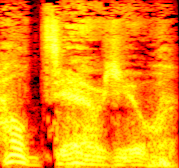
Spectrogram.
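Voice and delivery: outraged, indignant scolding with righteous outrage. Taking the floor to answer something said last week: mock-outraged Greta Thunberg impression. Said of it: "In my greatest Greta Thunberg voice".

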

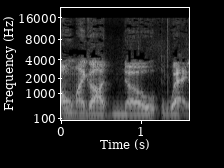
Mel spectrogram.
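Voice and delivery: stunned disbelief, slow and very drawn out. Retelling own reaction to hearing who was going to prom: imitating own shocked reaction. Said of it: "I was, like, shocked".

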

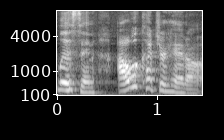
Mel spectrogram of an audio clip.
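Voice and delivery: normal talking voice

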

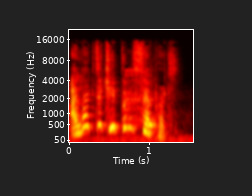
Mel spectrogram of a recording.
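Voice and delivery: very high, flustered, squeaky freak-out voice. Answering whether they would freak out on people like Jen, doing a terrible Jen impression. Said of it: "That was my Jen impression".

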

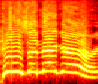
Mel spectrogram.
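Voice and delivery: sudden, high-pitched screamed outburst. Retelling how a guy from Seinfeld suddenly started screaming, reenacting someone screaming. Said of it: "he just started screaming".

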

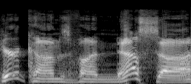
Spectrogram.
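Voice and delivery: loud, high, slow club DJ announcer voice. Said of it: "talking in my stripper D J voice".

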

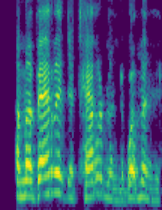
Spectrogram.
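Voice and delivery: best-effort put-on Scottish accent. Retelling her answer to someone asking about serving two missions, best Scottish accent. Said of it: "And I said in my best scottish accent".

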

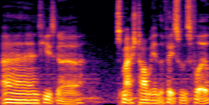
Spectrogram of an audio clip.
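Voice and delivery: normal talking voice

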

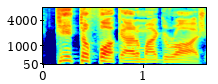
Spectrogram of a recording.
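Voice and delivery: full-throated, loud, raging screaming yell. Retelling chasing a man from the garage, the speaker retells a scream at him. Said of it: "i'm screaming at seven in the morning to the top of my".

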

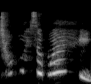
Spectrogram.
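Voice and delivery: very high-pitched voice. Retelling telling her children to put toys away; high-pitched voice. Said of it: "in that high pitch".

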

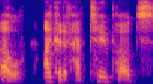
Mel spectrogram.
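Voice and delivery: put-on petulant spoilt-brat voice. Quoting a villain's line from episode three: imitating a spoilt brat. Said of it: "sort of like a spoilt brat said".

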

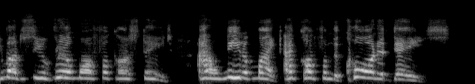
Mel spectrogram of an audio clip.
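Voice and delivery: high-pitched, boastful, hyped-up screaming. Retelling a guy at a venue who skips the mic: imitating Knack screaming. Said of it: "this guy's screaming".

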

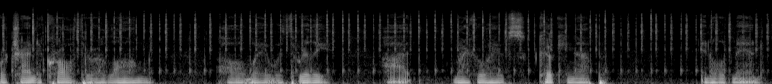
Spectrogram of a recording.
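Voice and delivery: hushed asmr whisper, close to the mic. ASMR host whispers into the mics for an episode, whispering. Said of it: "I'm gonna whisper into these mics".

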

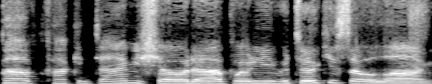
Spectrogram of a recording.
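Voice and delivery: put-on very loud, shrill, belligerent drunk yelling. Retelling how they greeted the brother who came to drive them, acting out belligerent drunkenness. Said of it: "we are belligerently drunk".

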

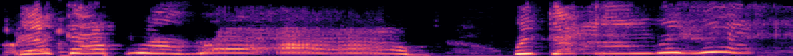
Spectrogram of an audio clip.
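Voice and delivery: high, mock yelling.

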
